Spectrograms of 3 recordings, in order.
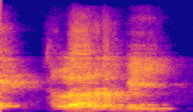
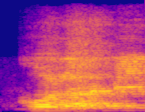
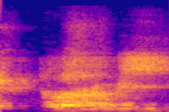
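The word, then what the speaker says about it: kohlrabi: कोलरबी मत बोलना, उसका प्रोनाउंसिएशन कौन सा है भाई? क्लर्बी है। कौन सा है भाई? क्लरबी, ऐसे बोलते हैं क्लर्बी।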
